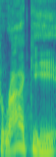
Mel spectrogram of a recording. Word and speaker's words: RoCE: The acronym is pronounced Rocky and Rocky uses Ethernet hardware with Infiniban messaging.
